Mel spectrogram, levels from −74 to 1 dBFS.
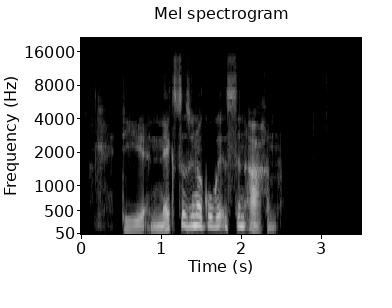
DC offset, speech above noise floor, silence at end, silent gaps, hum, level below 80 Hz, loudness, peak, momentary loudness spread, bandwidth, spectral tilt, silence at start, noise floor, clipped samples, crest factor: under 0.1%; 47 dB; 1.1 s; none; none; -62 dBFS; -26 LUFS; -8 dBFS; 19 LU; 15.5 kHz; -5.5 dB/octave; 0.2 s; -72 dBFS; under 0.1%; 20 dB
